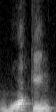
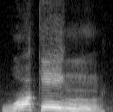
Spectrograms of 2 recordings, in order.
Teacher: want you to realize that there is not a ckk sound there is not a k sound the word is not walking it's walking with that NG ending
